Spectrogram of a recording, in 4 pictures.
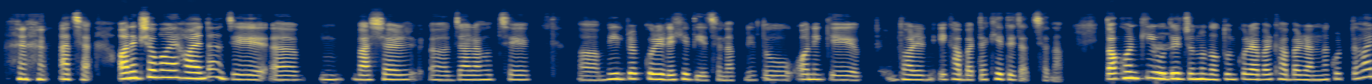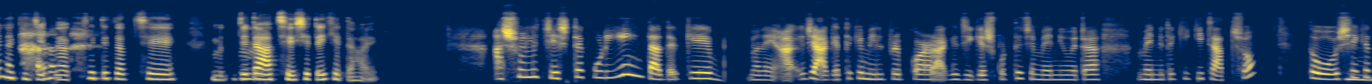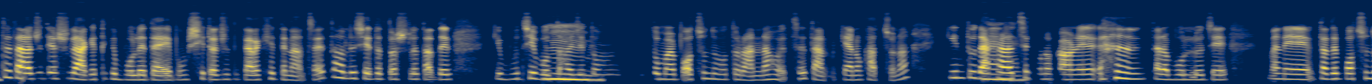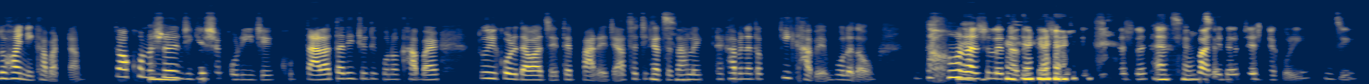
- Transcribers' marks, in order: other background noise; chuckle; chuckle; laughing while speaking: "তখন আসলে"; chuckle
- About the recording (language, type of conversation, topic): Bengali, podcast, আপনি সপ্তাহের খাবারের মেনু বা খাওয়ার সময়সূচি কীভাবে তৈরি করেন?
